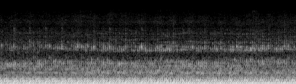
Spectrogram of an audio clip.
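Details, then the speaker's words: Dodge RAM 1500 regular cab with swapped-in Hellcat 6.2L supercharged V8 (replacing 5.7 Hemi), after the swap: deep, steady rumble with even firing beat, no ticks, knocks or exhaust puffs; running clean and healthy. "this thing sounds so good you guys"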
